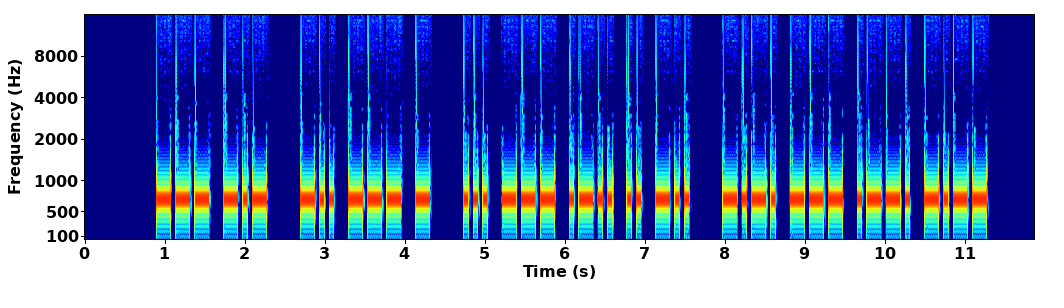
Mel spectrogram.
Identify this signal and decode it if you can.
Morse code, heard as a keyed tone, about 20 wpm, 700 Hz. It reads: OK DOT SOLID COPY
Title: Practice QSO - Exchange 3 - More Info - 20wpm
